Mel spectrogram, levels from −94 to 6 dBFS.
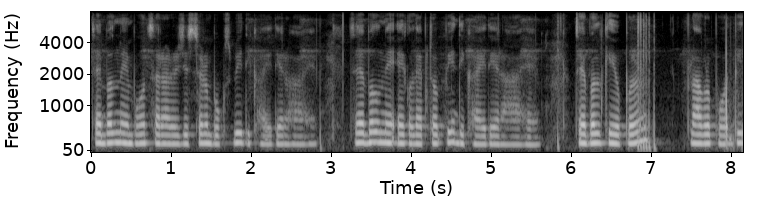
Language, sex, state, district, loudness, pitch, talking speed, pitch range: Hindi, female, Arunachal Pradesh, Papum Pare, -25 LUFS, 195 Hz, 190 wpm, 180-200 Hz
